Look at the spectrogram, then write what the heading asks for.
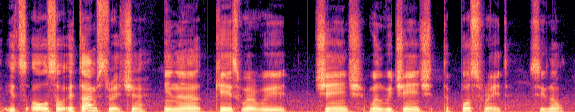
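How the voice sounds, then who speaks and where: Slow, creaky-voiced man teaching software. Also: fairly high pitch. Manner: halting, frequent "yeah" check-ins. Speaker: sound design tutor. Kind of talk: unscripted software tutorial narration.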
